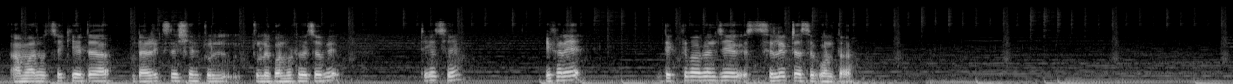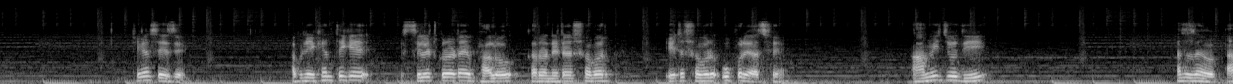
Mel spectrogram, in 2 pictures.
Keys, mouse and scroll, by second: 5.3-5.8 scroll up 1, 7.8 click, 16.6 click.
